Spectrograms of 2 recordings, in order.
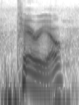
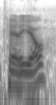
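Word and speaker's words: Theriault: spelled like theal in English but it's a Tero a Tero that's how it's pronounced but um he had Mike sobleski run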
